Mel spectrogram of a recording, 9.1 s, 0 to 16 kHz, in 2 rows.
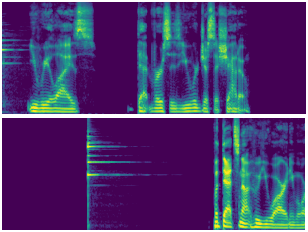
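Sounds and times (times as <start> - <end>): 
hammer striking metal blade at forge: 0.0 - 0.4, 5.9 - 6.8
speech: 0.4 - 3.8, 7.7 - 9.0.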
